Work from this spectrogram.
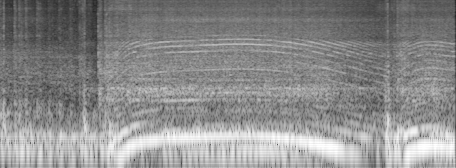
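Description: Engine revs up and holds with a rough, airy hiss riding over the exhaust note, consistent with a big intake vacuum leak.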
